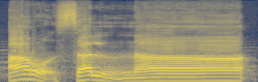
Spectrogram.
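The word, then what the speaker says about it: أرسلنا: ہے حمزہ کے اوپر، تو یہ را اب آپ سمجھ گئے ہوں گے کہ یہ را موٹی پڑھنی ہے آپ کو۔ ہجے کریں گے، حمزہ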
